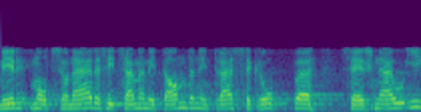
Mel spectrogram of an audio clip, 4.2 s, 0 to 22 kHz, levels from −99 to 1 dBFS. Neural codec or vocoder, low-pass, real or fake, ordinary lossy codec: none; 3.6 kHz; real; Opus, 64 kbps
